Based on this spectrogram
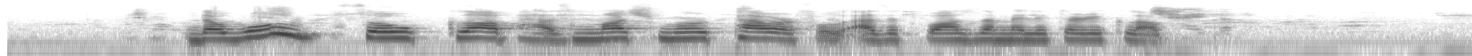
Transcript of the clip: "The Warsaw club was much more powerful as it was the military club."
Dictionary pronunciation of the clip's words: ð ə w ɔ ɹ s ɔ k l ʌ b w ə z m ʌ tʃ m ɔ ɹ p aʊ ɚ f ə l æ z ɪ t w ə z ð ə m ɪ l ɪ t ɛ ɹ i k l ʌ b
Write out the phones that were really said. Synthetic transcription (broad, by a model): ð ə w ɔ l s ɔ k l ʌ b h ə z m ʌ tʃ m ɔ ɹ p aʊ ɚ f ə l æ z ɪ t w ə z ð ə m ɪ l ɪ t ɛ ɹ i k l ʌ b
